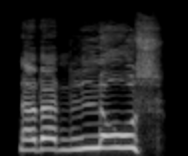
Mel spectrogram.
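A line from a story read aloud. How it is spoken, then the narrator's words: Called out. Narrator (German): ruft Kling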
